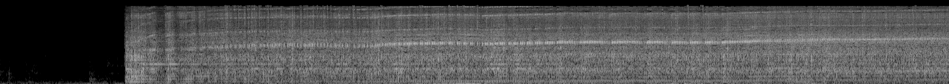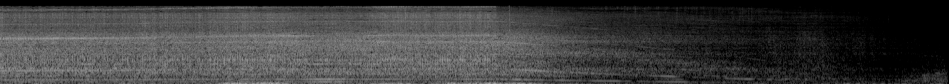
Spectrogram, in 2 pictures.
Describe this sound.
Industrial Pannel Saw
Stereo
I captured it during my time at a lumber yard.
Zoom H4N built in microphone.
